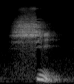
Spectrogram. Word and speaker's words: 细: 细心 xi. We say she with flat tongue.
